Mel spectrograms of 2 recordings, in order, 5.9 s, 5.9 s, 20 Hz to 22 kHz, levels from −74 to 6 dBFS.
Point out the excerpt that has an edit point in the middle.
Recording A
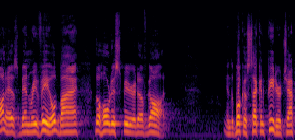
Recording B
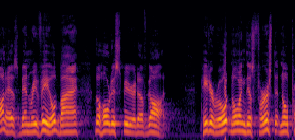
B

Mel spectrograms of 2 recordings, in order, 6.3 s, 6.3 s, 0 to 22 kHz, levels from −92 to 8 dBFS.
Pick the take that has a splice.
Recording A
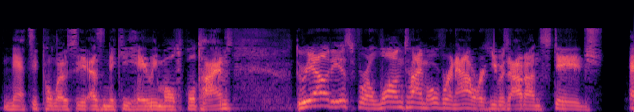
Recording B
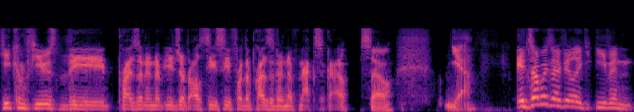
B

